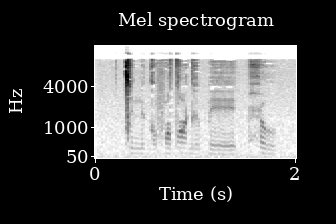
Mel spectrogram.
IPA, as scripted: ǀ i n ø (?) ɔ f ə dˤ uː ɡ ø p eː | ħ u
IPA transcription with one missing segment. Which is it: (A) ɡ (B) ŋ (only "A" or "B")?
A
